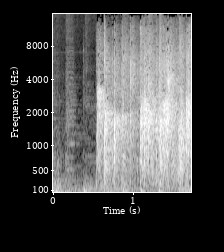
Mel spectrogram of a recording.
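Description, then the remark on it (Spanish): After a brief quiet moment, a burst of applause starts up and continues steadily, a dense crackle of many hands clapping at once, fairly loud. “Impresionante. Hay que aplaudirlo.”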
